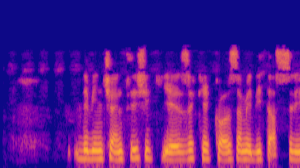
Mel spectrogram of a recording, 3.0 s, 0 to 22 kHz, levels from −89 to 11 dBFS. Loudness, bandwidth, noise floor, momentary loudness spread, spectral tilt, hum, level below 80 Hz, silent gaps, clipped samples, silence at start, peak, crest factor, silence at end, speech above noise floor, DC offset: -15 LUFS; 8.4 kHz; -45 dBFS; 4 LU; -4.5 dB/octave; none; -54 dBFS; none; under 0.1%; 0.75 s; -2 dBFS; 14 dB; 0 s; 31 dB; under 0.1%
